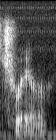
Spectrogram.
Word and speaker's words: Trier: I think I was calling him Trier last time. I'm pretty sure it's Trier.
